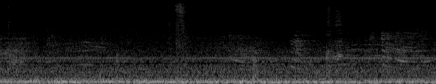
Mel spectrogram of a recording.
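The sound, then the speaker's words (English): A weed whacker runs steadily outside, its low buzzing drone joined by a thin high whine that slowly rises and falls in pitch, continuous and moderately loud throughout. “No, it's a weed whacker.”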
